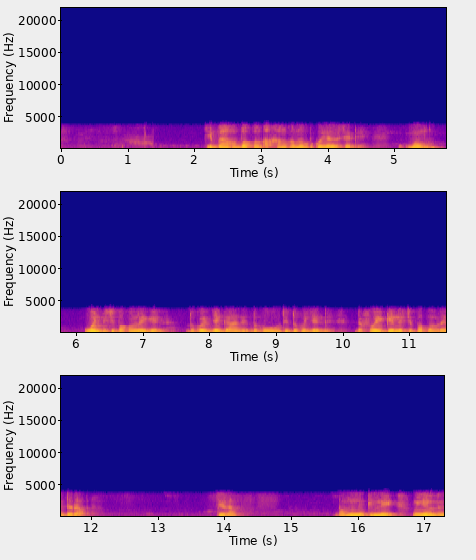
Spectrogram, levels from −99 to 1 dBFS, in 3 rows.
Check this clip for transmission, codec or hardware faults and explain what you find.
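The speech comes through an ordinary G.711 telephone channel with its usual band of about 200 Hz to 3.6 kHz, and nothing in the signal points to a transmission, codec or hardware fault.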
